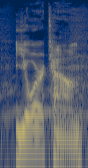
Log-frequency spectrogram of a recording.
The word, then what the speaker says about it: Y/Our Town: It's actually I pronounce it Your Town, and it is a. That basically started, it's spelled Y/Our Town, and the reason I named it that because it was a project I started on the last Shushu tour, the last U.S.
